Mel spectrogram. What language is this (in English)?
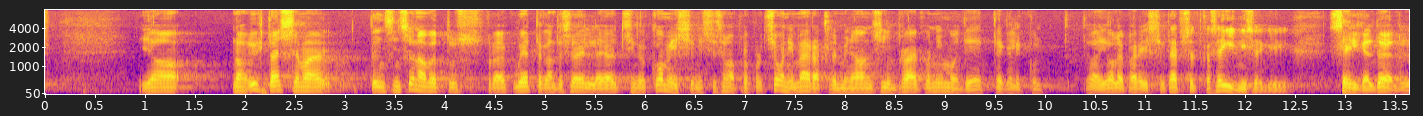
Estonian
